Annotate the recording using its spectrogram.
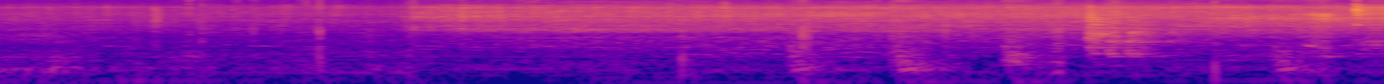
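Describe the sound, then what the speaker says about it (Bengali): Mustard and poppy seed paste goes into a kadai of frying potato and eggplant, bringing a sudden rise in soft hissing sizzle with scraping stirs, faint and close, continuing steadily. "আগে থেকেই আমি সর্ষে পোস্ত দেখো এই যে বেটে রেখেছিলাম সেটা এবারে কড়াইতে দিয়ে দিচ্ছি"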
